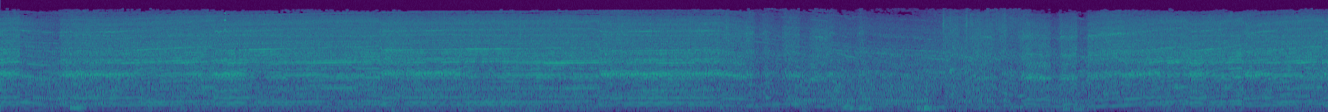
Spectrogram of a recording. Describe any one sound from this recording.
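A racing car engine screams at high revs, rising through the gears and dropping as it brakes.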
